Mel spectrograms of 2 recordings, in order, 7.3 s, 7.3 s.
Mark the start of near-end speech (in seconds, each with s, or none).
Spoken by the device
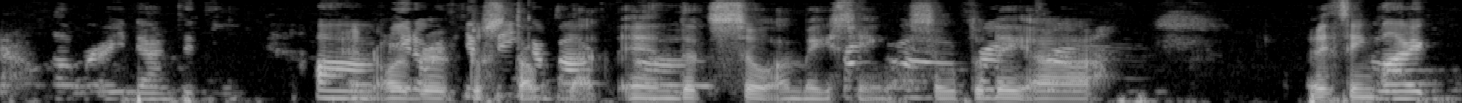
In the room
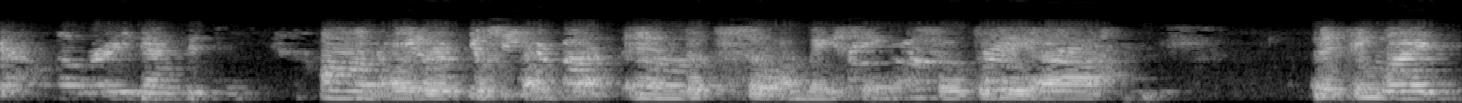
none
